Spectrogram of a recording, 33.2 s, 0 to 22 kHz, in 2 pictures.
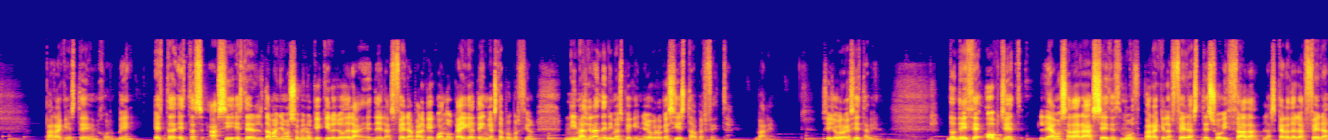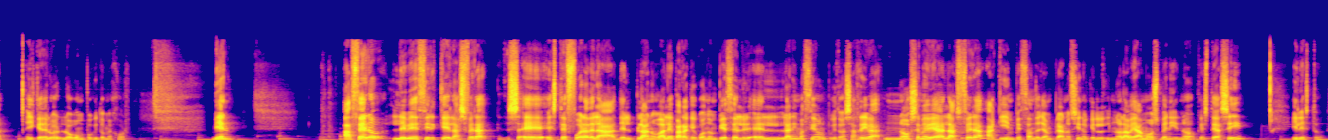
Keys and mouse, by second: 2.5-6.0 drag, 8.9-9.3 middle drag, 9.8-10.9 middle drag, 12.7-14.2 drag, 17.2-18.1 middle drag, 19.0-19.4 shift+middle drag, 20.6 KP_0, 22.2 click, 23.5 shift+middle drag, 26.7 click, 28.8 click, 30.4-31.7 drag.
